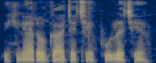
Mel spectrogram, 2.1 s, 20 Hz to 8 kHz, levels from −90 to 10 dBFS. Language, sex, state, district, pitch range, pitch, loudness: Bengali, male, West Bengal, Malda, 95-100 Hz, 100 Hz, -20 LUFS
